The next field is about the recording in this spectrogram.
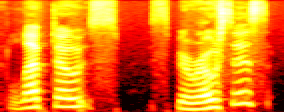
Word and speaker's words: leptospirosis: leptospirosis.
